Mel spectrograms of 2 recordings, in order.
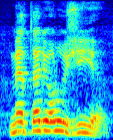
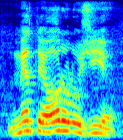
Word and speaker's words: meteorologia: ouve bastante nos telejornais tem gente que pronuncia meterologia meterologia mas não é é meteorologia a pronúncia é meteorologia que é exatamente o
